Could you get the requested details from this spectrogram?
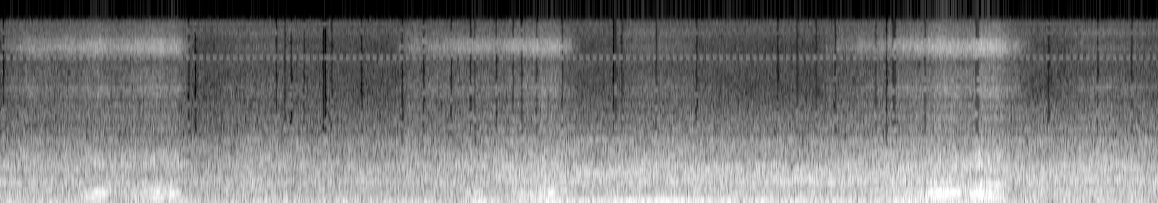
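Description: Low, fluttering snores with soft lip-blowing puffs, partly masked by a steady background rumble; snoring during sleep.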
